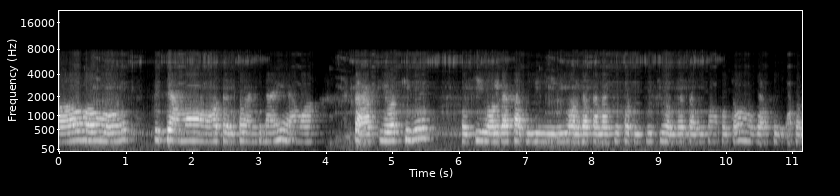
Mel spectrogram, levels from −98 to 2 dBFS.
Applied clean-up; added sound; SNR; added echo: neural separator model SepFormer DNS4.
